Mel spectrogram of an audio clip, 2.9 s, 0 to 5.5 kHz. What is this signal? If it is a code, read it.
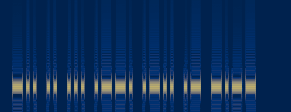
Morse code, heard as a keyed tone, about 34 wpm, 600 Hz. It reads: DISPLAY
